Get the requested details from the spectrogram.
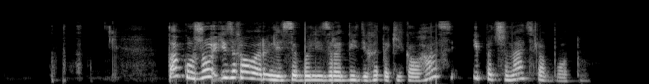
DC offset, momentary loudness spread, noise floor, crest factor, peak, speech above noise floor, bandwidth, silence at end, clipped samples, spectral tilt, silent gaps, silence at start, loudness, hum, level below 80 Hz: under 0.1%; 11 LU; -83 dBFS; 16 dB; -2 dBFS; 68 dB; 8 kHz; 0.85 s; under 0.1%; -5.5 dB/octave; none; 1.7 s; -15 LUFS; none; -54 dBFS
